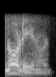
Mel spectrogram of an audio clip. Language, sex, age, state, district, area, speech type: Kannada, male, 45-60, Karnataka, Shimoga, rural, conversation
